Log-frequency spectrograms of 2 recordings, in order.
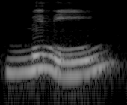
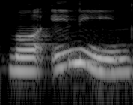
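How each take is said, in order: First: The vowel of mo is dropped before the noun. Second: The vowel of mo is kept before the noun. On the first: The speaker calls it right. "it should be mineen" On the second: The speaker calls it wrong. "that's incorrect"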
